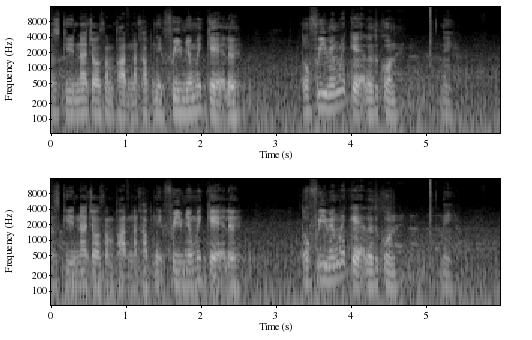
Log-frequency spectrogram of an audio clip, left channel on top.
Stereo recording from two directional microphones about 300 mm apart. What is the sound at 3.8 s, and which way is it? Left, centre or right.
Speech, centre.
